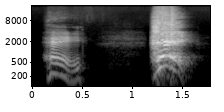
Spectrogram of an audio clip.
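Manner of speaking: very loud, high calling shout. Speaker shows how they yell in touche, demonstrating a yell. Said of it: "but I yell in touche".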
